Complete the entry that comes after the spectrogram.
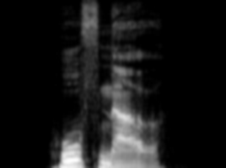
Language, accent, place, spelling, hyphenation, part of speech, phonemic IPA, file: German, Germany, Berlin, Hofnarr, Hof‧narr, noun, /ˈhoːfˌnaʁ/, De-Hofnarr.ogg
- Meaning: fool, (court) jester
